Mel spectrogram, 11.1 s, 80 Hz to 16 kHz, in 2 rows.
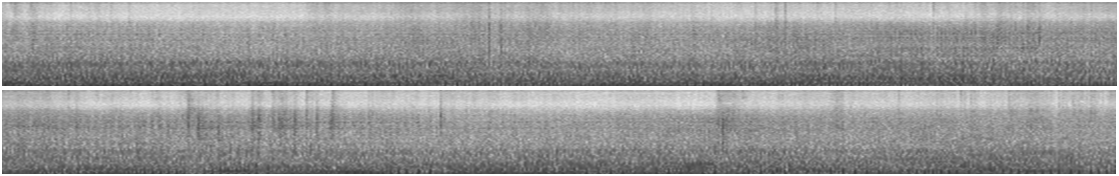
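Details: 1985 Lawn Boy 7350 two-stroke mower, revived after years outside, cutting thick weeds; steady, even drone with slight burble, holding speed well; owner says good running but running a little lower RPM than he thinks it should.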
